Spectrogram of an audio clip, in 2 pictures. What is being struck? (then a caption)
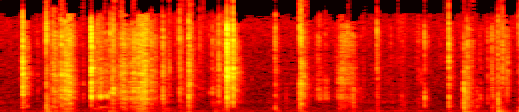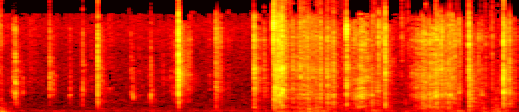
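Bar of soap scraped with a metal blade. A white oval bar of solid, dry soap is carved down with a metal utility knife blade while held in the fingers, scraping off dry, powdery flakes. Dozens of short, crisp, bright scraping and crackling strokes come in quick bursts, each ending almost instantly with a dry, close sound.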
